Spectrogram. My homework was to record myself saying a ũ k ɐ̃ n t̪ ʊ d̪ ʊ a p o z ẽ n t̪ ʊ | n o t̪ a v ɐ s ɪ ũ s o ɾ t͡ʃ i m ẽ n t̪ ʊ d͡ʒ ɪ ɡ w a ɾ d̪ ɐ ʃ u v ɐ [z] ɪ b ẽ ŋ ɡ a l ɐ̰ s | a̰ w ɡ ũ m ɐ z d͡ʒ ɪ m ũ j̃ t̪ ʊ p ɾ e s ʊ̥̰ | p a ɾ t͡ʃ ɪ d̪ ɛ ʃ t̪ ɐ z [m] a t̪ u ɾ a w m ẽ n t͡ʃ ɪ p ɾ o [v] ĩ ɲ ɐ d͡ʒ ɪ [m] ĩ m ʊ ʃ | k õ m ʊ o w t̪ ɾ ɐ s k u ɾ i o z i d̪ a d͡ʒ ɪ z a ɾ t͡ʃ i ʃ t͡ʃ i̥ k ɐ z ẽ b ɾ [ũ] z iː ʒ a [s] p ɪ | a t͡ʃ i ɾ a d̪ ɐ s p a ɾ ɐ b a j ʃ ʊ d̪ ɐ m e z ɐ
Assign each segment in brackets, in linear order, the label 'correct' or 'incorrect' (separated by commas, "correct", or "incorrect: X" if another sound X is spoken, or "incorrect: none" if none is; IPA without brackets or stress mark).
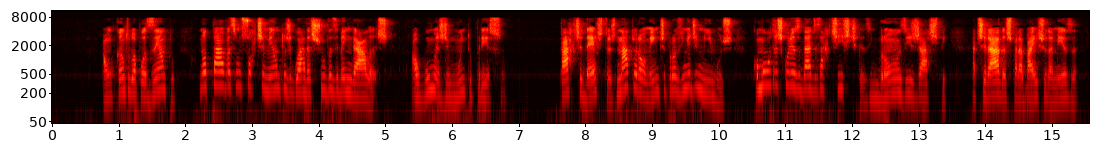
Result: correct, incorrect: n, correct, correct, incorrect: õ, incorrect: ʃ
